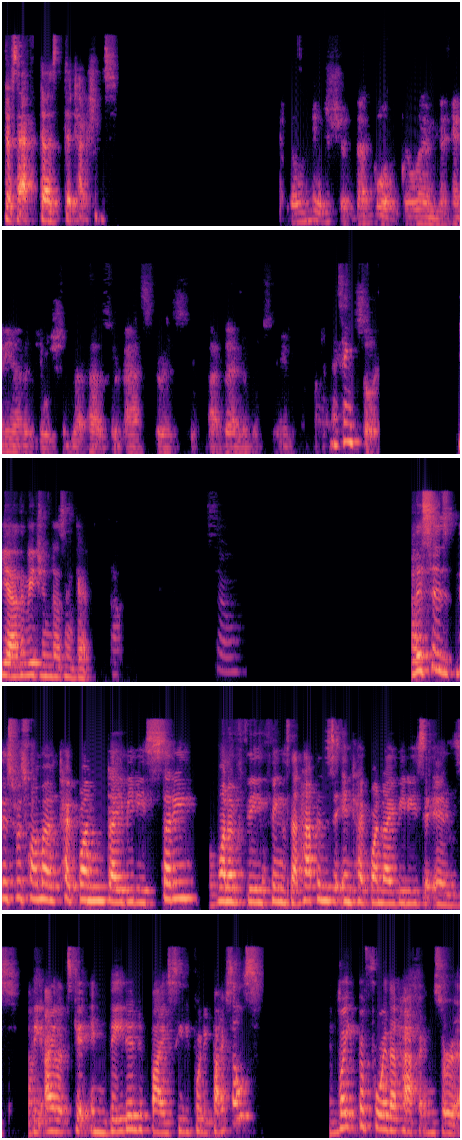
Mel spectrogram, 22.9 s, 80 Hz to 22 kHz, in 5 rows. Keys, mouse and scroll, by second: 2.3 f, 4.3 click, 7.3-8.3 scroll up 2, 8.3-9.2 shift+scroll up 1, 8.5 shift+f, 9.2-10.1 scroll up 1, 10.5-16.9 scroll up 4, 11.3 click, 12.1 click, 16.9-21.6 scroll up 1, 21.6-22.9 scroll up 1.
